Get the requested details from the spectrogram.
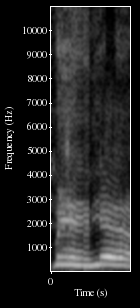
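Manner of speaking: mock thrilled, childlike delight, high and excited wonder. Imitating a chat member's voice: imitating Bipolar Chris's excited voice. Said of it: "like he's seeing the coolest thing ever".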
